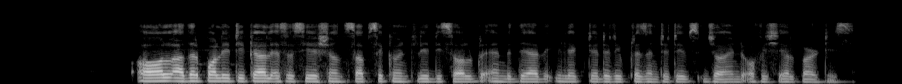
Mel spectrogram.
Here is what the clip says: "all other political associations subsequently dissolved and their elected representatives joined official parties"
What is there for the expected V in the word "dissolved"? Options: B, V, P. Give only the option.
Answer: B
